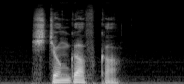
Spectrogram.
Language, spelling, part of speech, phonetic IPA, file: Polish, ściągawka, noun, [ɕt͡ɕɔ̃ŋˈɡafka], Pl-ściągawka.ogg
